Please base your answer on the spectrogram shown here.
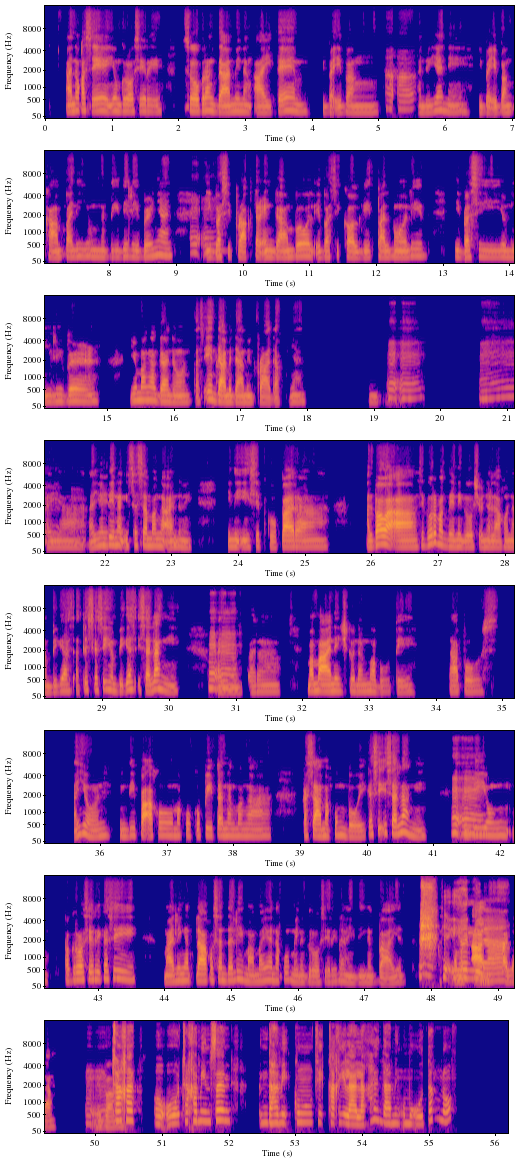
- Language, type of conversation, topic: Filipino, advice, Paano ko pamamahalaan ang limitadong pera habang lumalago ang negosyo ko?
- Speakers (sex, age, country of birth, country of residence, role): female, 20-24, Philippines, Philippines, advisor; female, 45-49, Philippines, Philippines, user
- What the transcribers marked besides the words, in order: chuckle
